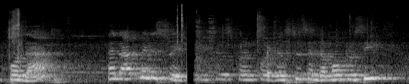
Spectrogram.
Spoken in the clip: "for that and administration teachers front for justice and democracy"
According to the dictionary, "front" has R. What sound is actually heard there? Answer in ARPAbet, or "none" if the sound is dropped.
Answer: none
